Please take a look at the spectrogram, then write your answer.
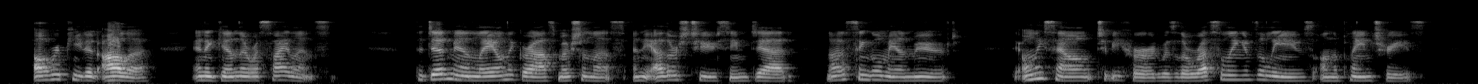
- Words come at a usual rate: Yes, average, 175 wpm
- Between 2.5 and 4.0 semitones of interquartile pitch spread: No, average, 4.7 semitones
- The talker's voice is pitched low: No, high, 190 Hz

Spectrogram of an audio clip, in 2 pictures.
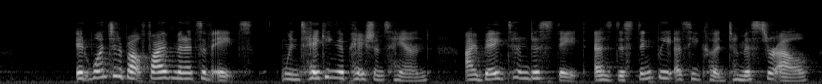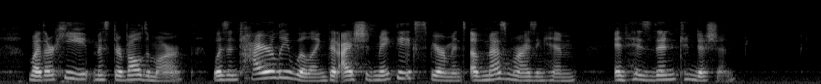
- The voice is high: Yes, high, 220 Hz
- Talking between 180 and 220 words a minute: No, average, 165 wpm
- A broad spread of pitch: Yes, wide, 6.1 semitones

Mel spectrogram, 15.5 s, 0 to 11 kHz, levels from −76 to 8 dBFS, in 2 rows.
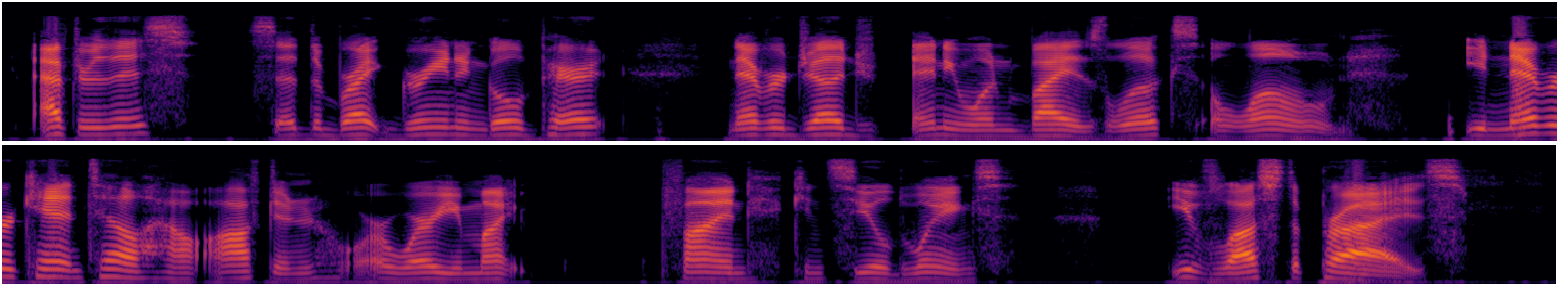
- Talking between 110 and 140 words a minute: Yes, slow, 135 wpm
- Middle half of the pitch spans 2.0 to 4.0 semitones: Yes, average, 3.0 semitones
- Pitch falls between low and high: Yes, medium, 150 Hz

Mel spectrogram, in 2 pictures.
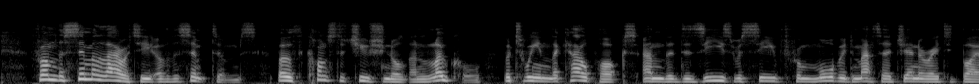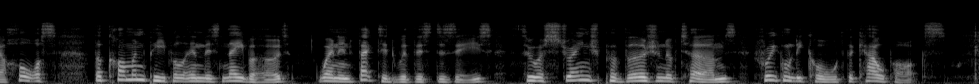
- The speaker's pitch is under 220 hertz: Yes, medium, 140 Hz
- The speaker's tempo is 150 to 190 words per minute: No, average, 140 wpm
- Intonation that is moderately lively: Yes, average, 4.9 semitones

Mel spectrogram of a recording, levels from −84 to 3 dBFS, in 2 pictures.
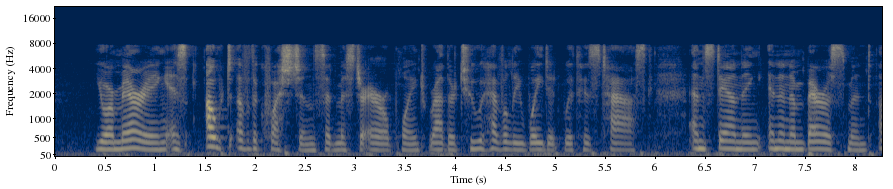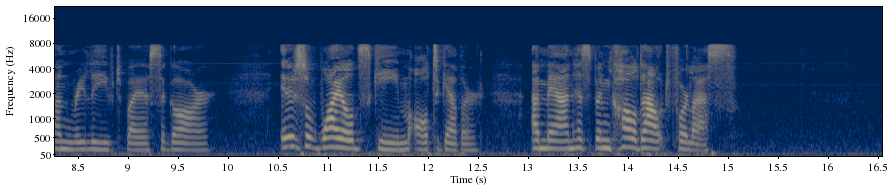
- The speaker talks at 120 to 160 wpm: Yes, average, 145 wpm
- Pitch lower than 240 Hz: Yes, high, 190 Hz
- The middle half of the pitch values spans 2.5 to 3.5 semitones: Yes, average, 2.9 semitones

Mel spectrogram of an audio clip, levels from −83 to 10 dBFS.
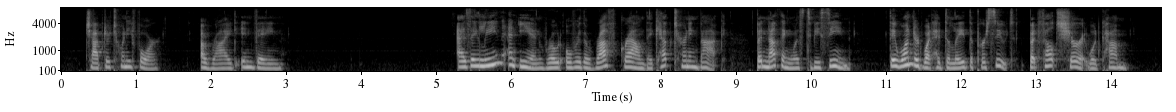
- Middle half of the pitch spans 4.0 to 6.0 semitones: Yes, average, 4.4 semitones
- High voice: Yes, high, 205 Hz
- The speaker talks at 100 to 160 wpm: Yes, average, 155 wpm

